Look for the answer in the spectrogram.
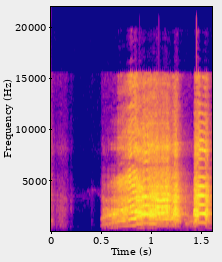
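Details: Hen calling to attract a rooster, giving one loud, raspy, drawn-out squawk followed by a shorter harsh note after a brief pause.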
